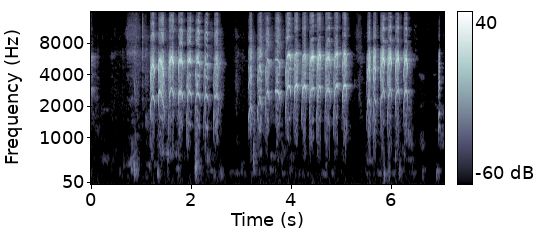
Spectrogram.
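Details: Bird chirping inside a kitchen in Tseminyu, Kohima: three separate bursts of quick, high, rattling chirps, each lasting one to two seconds, separated by silence.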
